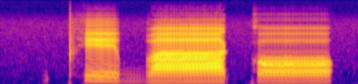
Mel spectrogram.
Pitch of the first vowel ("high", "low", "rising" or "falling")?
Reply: falling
